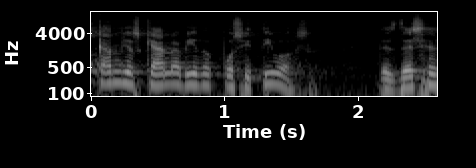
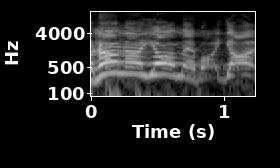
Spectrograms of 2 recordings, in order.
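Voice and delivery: put-on much higher, loud teenage refusal; defiant son; 13 semitones higher, 16 dB louder than usual. Pastor mimics son refusing his father, high and loud. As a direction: dig in and refuse like a stubborn boy. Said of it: "Y me dijo".

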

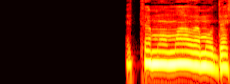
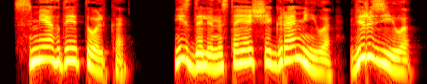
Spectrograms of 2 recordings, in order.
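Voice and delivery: raised, scornful jeering; haughty taunt; 5 semitones higher, 4 dB louder than usual. A narrator's reading. Provoking the man in the bushes, haughty and raised. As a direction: jeer in a high, carrying voice. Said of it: "высокомерно".

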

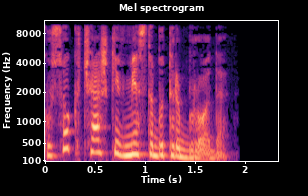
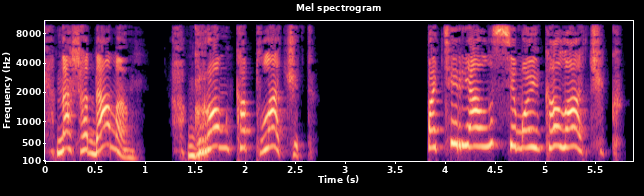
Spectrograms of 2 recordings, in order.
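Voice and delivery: shrill proclamation; 10 semitones higher, 3 dB louder than usual. Acted. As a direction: declaim the verse like a crier. Rabbit reads the indictment.

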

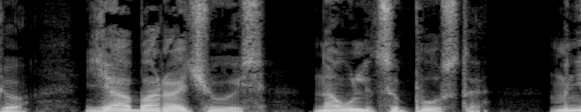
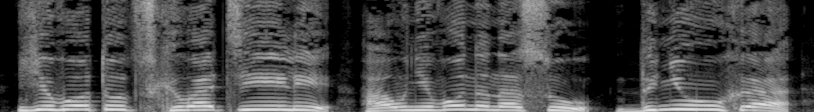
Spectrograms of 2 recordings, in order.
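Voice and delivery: put-on high, slow raised boyish yell; shouting; 3 dB louder, slower than usual. A narrator's reading. Mark yelling about Simon's birthday, high and slow. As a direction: yell it out slowly. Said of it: "Крики Марка".

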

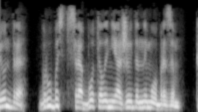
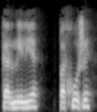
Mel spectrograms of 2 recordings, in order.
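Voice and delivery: plain reading voice

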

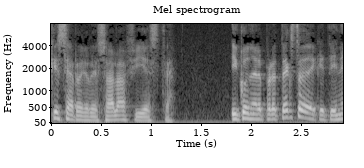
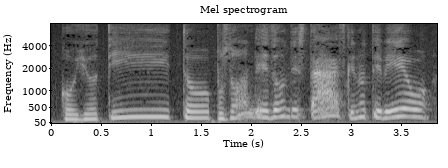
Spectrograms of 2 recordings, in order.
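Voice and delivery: high, drawn-out playful calling; teasing moon voice; 9 semitones higher, much slower than usual. A narrator's reading. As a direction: coo his name slowly, teasing. (voz aguda y juguetona de la luna)

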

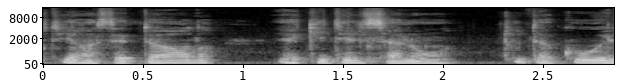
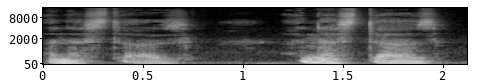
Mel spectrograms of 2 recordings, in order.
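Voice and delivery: distressed; slower than usual. A narrator's reading. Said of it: "d'une voix pleine de détresse".

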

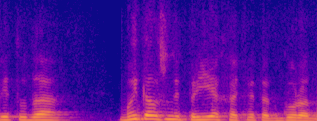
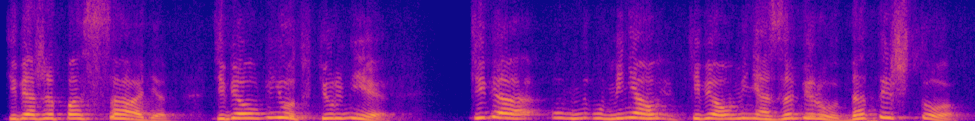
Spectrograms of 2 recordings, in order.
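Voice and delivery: higher, louder panicked pleading; frantic mother; 6 semitones higher, 3 dB louder than usual. Retold or imitated. Mother begging her son to take the oath, panicked. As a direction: beg him as if losing him.

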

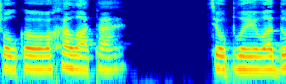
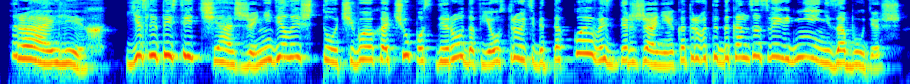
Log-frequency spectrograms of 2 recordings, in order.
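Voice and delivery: high, insistent threat, only slightly raised in volume; mild shouting; 6 semitones higher than usual. A narrator's reading. Лой threatens her lover with abstinence, a high mild shout. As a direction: scold him in a high, urgent outcry. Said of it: "закричала Лой".

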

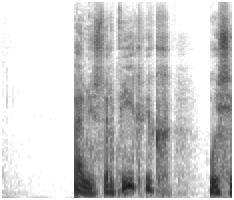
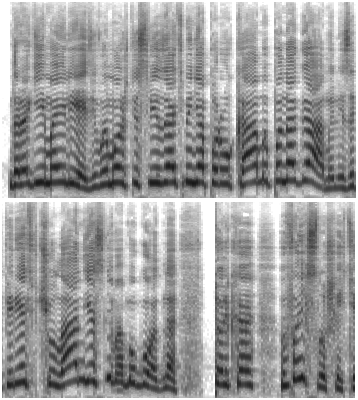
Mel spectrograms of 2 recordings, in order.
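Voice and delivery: high, urgent begging; desperate pleading; 13 semitones higher than usual. A narrator's reading. Pickwick begs the ladies to hear him out, desperate.

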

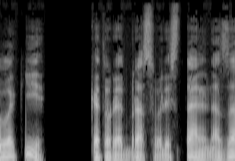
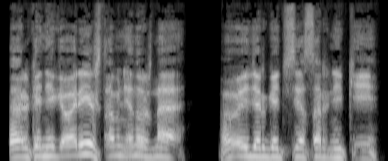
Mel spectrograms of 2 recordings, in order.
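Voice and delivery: hope it isn't weeding; hopeful; 12 semitones higher than usual. Acted. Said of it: "с надеждой в голосе".

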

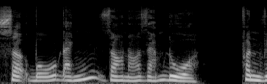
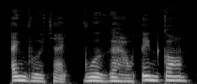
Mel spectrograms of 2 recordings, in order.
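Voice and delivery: ordinary delivery

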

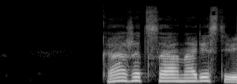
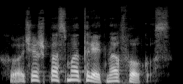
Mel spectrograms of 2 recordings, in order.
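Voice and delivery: higher, playful question; cocky, lightly amused offer; amused smirk; 7 semitones higher, 3 dB louder than usual. A narrator's reading. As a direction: tease a friend with a trick. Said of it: "хмыкнул Илья в ответ".

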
